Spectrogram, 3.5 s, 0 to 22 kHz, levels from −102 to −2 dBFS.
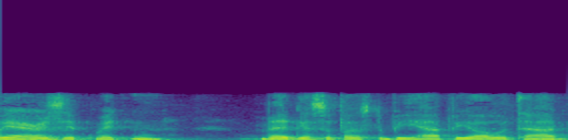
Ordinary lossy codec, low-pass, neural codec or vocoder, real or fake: AAC, 48 kbps; 7.2 kHz; codec, 24 kHz, 0.9 kbps, WavTokenizer, medium speech release version 2; fake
